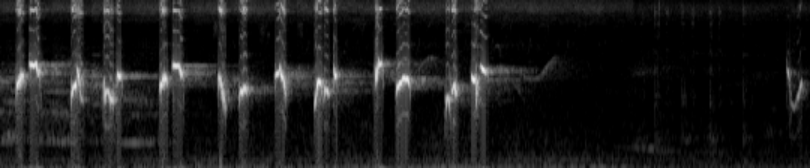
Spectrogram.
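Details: Sooty-headed bulbul song used as a lure to get a bird singing continuously: bright, bubbly two-part notes around the upper-middle range, about a dozen in quick succession over three and a half seconds, then a pause and one faint final note.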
